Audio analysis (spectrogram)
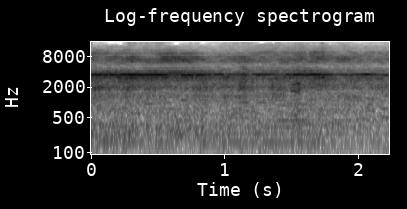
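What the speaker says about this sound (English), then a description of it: "On the takeoff roll now. This is the Pitts biplane." Pitts biplane engine roaring steadily through its takeoff roll at the 2024 MCAS Cherry Point air show, a loud, continuous drone with crowd-area broadband noise and a narrator's voice over it.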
